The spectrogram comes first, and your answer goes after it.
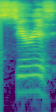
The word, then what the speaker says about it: Sirius: like for that is a product called serious insights and it's spelled like the stars Sirius CI like the clouds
